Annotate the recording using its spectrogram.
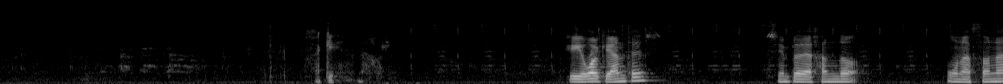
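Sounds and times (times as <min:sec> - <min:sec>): person whispering faintly: 0:03.0 - 0:04.0.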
